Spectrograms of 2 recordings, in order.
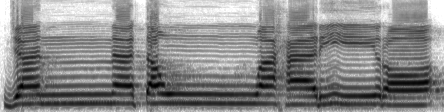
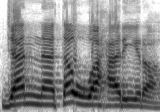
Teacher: I'm going to skip the do zabar and I'm going to read the waw with gunna.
